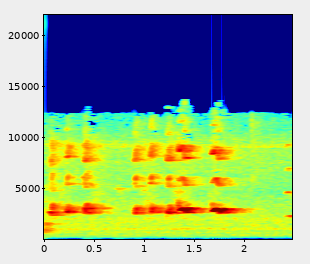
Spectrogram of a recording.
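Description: Marker squeaking on a whiteboard as it writes: a quick run of short, high squeaks, the loudest near the end.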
